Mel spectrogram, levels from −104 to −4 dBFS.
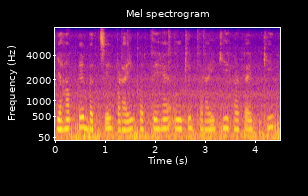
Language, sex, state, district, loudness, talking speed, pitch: Hindi, male, Chhattisgarh, Raipur, -17 LUFS, 160 wpm, 195 Hz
